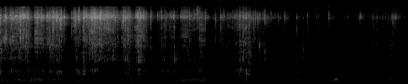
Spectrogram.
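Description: Foil trading-card pack wrappers crinkling as they are handled and opened, loudest in the first two seconds and dying away to faint rustles after about three seconds.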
